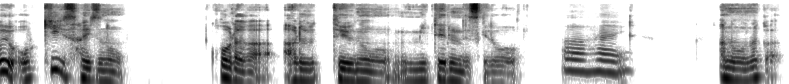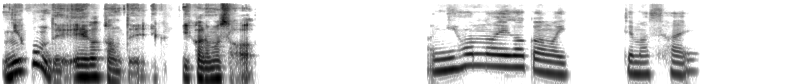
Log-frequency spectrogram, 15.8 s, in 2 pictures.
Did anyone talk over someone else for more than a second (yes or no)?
no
